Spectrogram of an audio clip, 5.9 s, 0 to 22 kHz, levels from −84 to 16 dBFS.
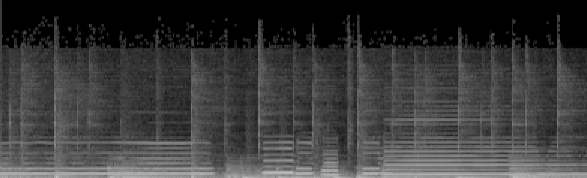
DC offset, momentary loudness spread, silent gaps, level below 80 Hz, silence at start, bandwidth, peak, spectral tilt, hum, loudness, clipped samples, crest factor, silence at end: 0.1%; 4 LU; none; -32 dBFS; 0 s; 19 kHz; -4 dBFS; -6 dB/octave; none; -19 LUFS; under 0.1%; 14 dB; 0 s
